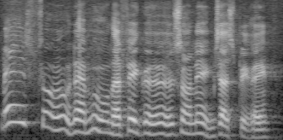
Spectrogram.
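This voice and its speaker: Excitable, high-pitched, theatrical gossip. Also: male voice, measured pace. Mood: confiding, dramatic. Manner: theatrical, hesitant repetitions, florid speech. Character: effusive, tearful, gossipy male boarding-house lodger. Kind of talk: 1960s French radio play acting.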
